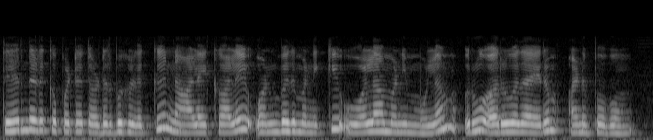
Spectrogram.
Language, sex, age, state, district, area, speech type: Tamil, female, 18-30, Tamil Nadu, Erode, rural, read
